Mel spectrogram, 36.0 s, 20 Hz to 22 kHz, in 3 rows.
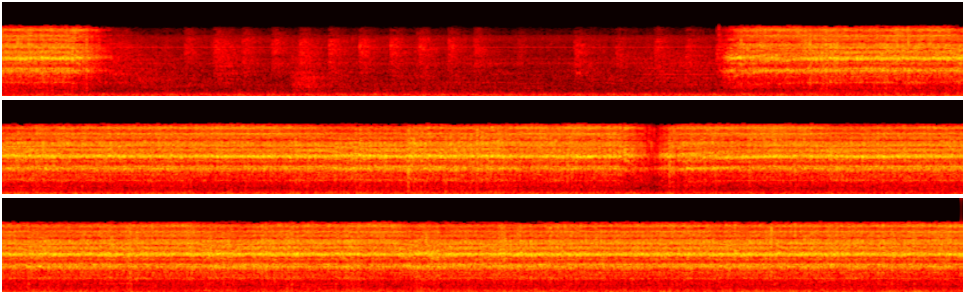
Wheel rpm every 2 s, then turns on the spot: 90, 0, 0, 0, 60, 160, 160, 160, 160, 150, 130, 160, 160, 160, 160, 160, 160, 160.
none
